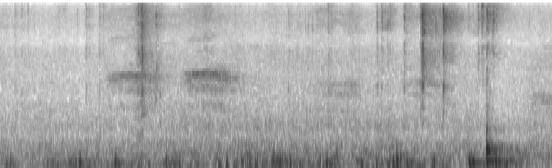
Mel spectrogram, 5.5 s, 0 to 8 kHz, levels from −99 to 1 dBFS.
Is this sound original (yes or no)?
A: yes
